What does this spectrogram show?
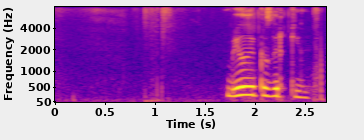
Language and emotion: Russian, neutral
